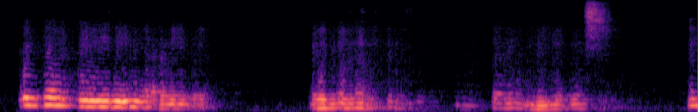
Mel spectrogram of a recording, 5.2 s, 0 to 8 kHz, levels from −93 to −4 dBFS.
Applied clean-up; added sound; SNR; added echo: neural mask model DeepFilterNet 3.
